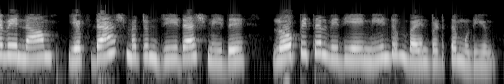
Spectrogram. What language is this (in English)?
Tamil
